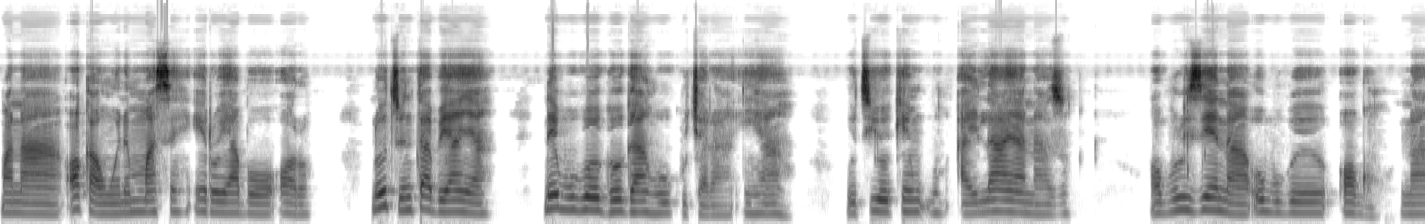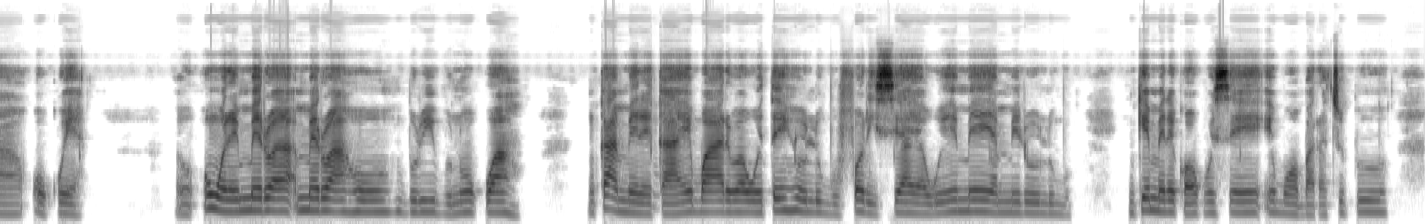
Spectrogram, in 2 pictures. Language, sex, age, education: Igbo, female, 46-60, tertiary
